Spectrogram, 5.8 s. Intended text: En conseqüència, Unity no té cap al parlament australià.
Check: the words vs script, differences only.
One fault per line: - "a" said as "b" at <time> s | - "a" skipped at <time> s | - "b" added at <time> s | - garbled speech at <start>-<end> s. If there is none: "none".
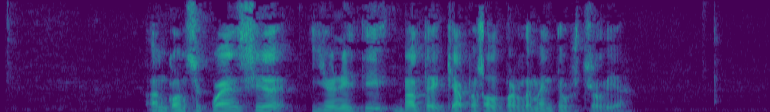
none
